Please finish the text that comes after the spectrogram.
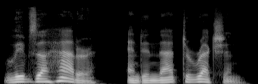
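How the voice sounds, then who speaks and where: Low-voiced sly talking cat, acted by a woman. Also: expressive, normal speed, a little mellow, no echo, studio quality. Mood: unruffled, teasing. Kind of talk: dramatized storybook reading.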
